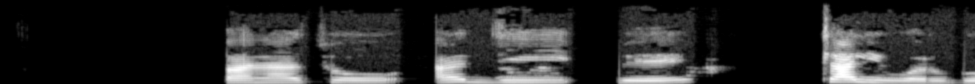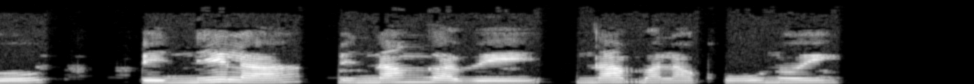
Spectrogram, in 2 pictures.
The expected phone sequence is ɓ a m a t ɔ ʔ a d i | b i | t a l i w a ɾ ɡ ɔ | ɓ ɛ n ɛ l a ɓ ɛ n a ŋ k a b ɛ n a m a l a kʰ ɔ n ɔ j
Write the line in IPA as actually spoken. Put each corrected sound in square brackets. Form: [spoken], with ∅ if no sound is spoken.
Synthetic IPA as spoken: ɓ a [n] a t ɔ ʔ a d i | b [ɛ] | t a l i w a ɾ ɡ ɔ | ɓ ɛ n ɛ l a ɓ ɛ n a ŋ [ɡ] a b ɛ n a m a l a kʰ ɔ n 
